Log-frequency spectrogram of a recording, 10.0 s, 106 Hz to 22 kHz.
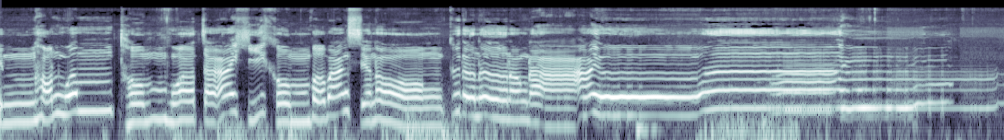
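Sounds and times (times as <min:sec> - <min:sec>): person singing folk song: 0:00.0 - 0:10.0.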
